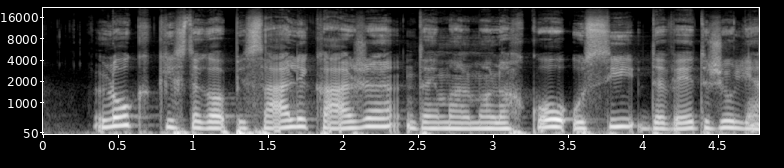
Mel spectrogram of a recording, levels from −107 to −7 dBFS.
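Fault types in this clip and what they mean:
No faults detected in this speech recording; nothing to list.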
